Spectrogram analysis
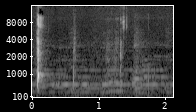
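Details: One sharp, sudden hiccup at the start, then faint soft sounds over quiet background music, recorded during late-night chatting.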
